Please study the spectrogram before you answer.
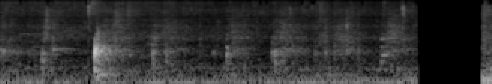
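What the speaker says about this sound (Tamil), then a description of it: "இப்போ இந்த ஸ்டேஜில் நம்ம காஞ்ச மிளகாயை சேர்த்துக்குவோம்" Dried red chillies and asafoetida frying in a pan over medium heat, with soft sizzling and repeated scraping stir strokes that cut off abruptly near the end before resuming.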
